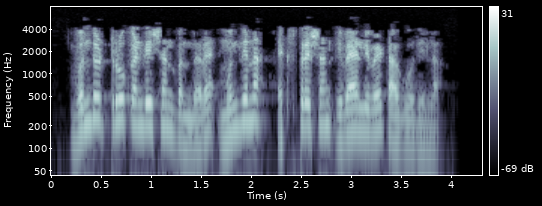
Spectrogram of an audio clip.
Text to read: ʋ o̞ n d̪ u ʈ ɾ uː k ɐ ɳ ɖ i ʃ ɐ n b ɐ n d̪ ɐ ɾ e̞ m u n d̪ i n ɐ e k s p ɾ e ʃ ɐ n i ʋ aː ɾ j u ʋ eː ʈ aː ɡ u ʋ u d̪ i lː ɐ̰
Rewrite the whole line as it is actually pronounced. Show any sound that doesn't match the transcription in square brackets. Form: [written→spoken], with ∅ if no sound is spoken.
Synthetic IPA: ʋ o̞ n d̪ u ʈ ɾ uː k ɐ ɳ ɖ i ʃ ɐ n b ɐ n d̪ ɐ ɾ e̞ m u n d̪ i n ɐ e k s p ɾ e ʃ ɐ n i ʋ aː [ɾ→l] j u ʋ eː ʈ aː ɡ u ʋ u d̪ i lː ɐ̰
